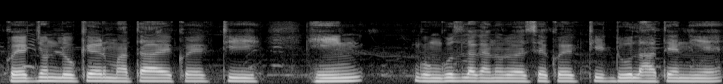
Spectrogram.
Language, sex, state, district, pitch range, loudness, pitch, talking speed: Bengali, male, Assam, Hailakandi, 150-160 Hz, -15 LUFS, 150 Hz, 100 wpm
